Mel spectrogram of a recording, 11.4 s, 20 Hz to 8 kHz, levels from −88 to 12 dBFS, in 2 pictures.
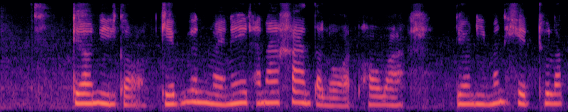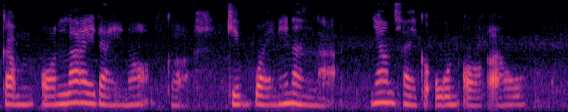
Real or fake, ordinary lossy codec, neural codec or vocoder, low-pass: fake; MP3, 64 kbps; vocoder, 22.05 kHz, 80 mel bands, HiFi-GAN; 7.2 kHz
